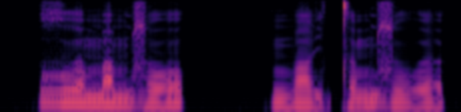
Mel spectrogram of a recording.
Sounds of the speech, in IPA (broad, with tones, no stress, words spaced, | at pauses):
ɣu˧ə̯ma˧mzo˨˦ | ma˧˩jt̪ə̰˧˥mzu˨˩ə̯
